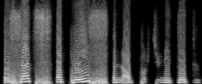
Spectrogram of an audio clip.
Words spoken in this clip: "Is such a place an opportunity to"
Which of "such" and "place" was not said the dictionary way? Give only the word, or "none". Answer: such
